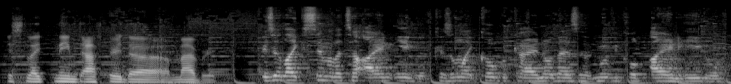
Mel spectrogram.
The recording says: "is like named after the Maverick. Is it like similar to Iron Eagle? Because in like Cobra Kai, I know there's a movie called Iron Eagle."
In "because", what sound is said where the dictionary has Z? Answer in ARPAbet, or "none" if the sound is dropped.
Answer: none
